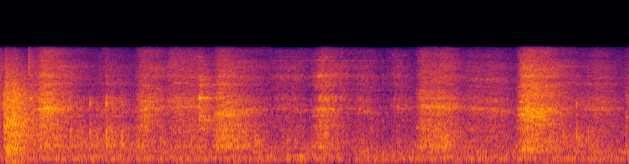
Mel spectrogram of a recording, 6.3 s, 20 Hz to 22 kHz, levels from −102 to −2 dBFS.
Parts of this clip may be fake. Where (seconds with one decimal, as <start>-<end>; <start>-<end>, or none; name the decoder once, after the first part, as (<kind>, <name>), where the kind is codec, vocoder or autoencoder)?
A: 2.7-4.1 (vocoder, HiFi-GAN)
